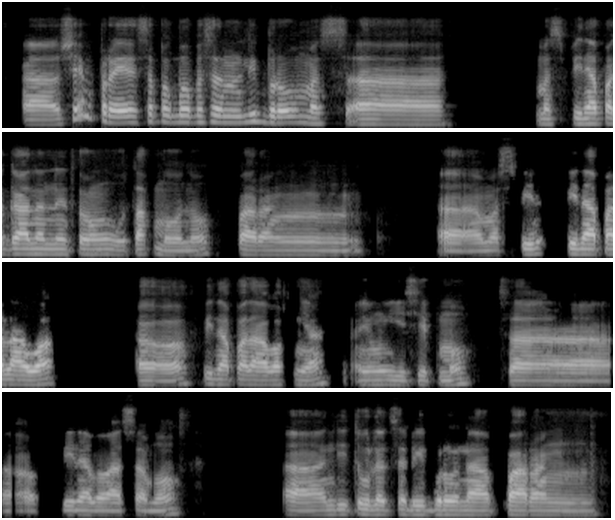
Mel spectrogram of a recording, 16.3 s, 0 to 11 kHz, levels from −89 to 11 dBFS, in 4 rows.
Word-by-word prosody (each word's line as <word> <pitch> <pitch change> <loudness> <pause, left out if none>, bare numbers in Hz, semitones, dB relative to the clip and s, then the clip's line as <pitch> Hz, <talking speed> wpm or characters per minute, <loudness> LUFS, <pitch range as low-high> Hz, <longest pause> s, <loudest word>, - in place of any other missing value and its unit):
Ah, 120 0 +2
siyempre 160 - +3
sa 190 - -3
pagbabasa 170 0 0
ng 160 0 -2
libro 165 -4 +2
mas, 140 -3 -4
ah, 120 -2 +2 0.6
mas 130 0 -4
pinapagana 135 -1 +3
nito 125 -1 -3
ang 125 -1 0
utak 125 +2 -2
mo, 105 -5 -2
'no, 110 +6 -4 0.2
parang, 115 -2 +1 1.1
ah, 100 0 +2
mas 110 0 -5
pina 130 +2 -2
pinapalawak, 125 -2 +5 0.6
oo, 105 -1 +2 0.2
pinapalawak 120 -3 +2
niya 115 +5 -2 0.2
yung 115 +1 -1
isip 110 0 -7
mo 130 +6 -3
sa 105 -1 +1 0.8
binabasa 110 -2 0
mo. 105 +1 -3 0.7
Ah, 110 +1 +1
hindi 120 +1 -6
tulad 120 -1 0
sa - - -3
libro 115 0 +1
na 110 -1 +2
parang, 105 -2 +1
120 Hz, 135 wpm, -25 LUFS, 110-130 Hz, 1.1 s, pinapalawak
